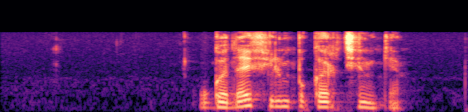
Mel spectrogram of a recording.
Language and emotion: Russian, neutral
